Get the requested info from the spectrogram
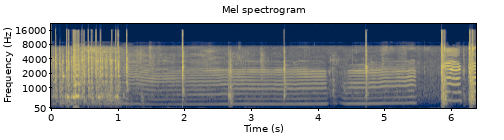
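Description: A voice holding a buzzing hum on one steady low note close to the microphone. It breaks off briefly once and resumes a little higher. A rustling handling noise comes before it, and a few light taps fall over it.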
